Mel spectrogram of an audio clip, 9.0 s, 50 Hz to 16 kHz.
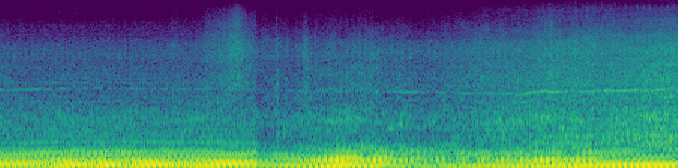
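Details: Subaru EJ205 engine just swapped in, at first start: deep, even idle rumble dips briefly with a light throttle blip and settles again, no knocks or misses; runs healthy.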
